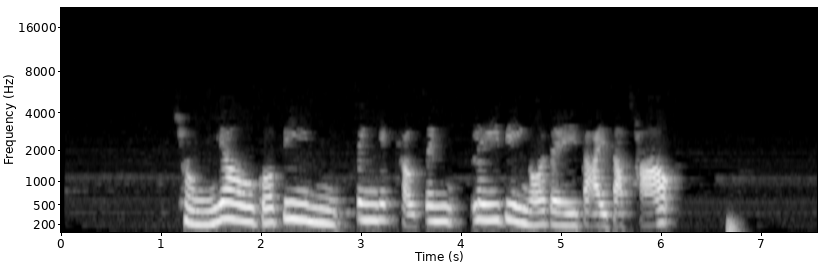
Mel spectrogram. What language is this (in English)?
Cantonese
